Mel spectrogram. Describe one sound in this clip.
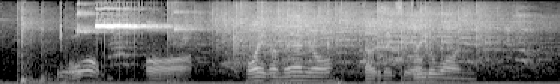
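Girls shout and cheer loudly.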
